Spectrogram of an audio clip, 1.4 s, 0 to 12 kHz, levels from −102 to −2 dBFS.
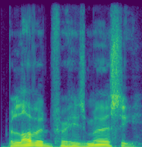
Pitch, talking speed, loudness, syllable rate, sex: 100 Hz, 170 wpm, -17 LUFS, 5.5 syllables/s, male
